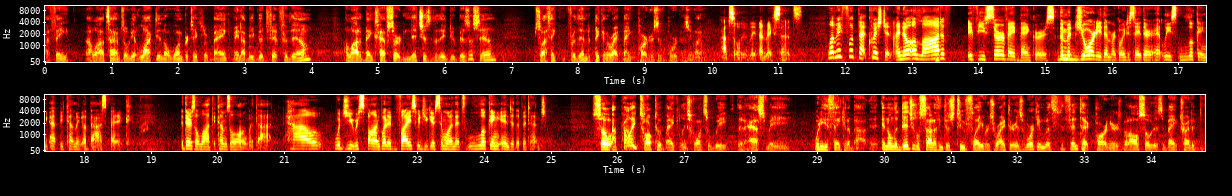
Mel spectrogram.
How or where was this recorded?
busy venue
